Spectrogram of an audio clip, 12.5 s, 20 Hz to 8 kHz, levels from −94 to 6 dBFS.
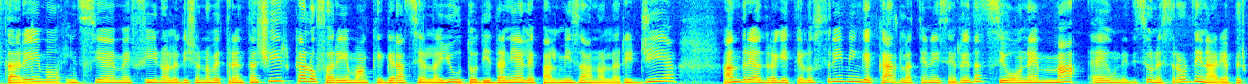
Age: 50-69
